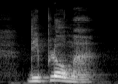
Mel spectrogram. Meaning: 1. diploma 2. deed, official document entitling one to something
- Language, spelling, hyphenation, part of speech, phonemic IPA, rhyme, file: Dutch, diploma, di‧plo‧ma, noun, /ˌdiˈploː.maː/, -oːmaː, Nl-diploma.ogg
